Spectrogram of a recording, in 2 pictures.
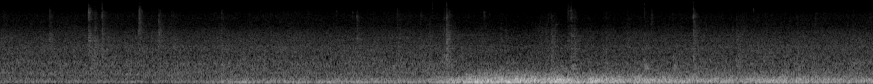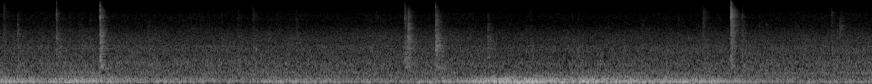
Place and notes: Rende 2nd Rd., Bade Dist. - Afternoon thunderstorms
Afternoon thunderstorms
Zoom H2n MS+XY+ Spatial audio
Bade District, Taoyuan City, Taiwan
